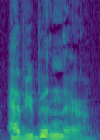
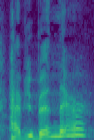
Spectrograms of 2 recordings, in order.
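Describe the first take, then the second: First: Said in the usual way. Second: THERE lifted high on a rising question. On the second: Shown as a demonstration. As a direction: toss "Have you been there?" up high, ending on a rise.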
